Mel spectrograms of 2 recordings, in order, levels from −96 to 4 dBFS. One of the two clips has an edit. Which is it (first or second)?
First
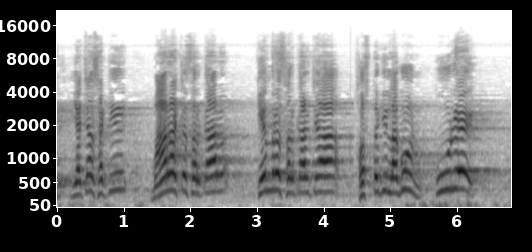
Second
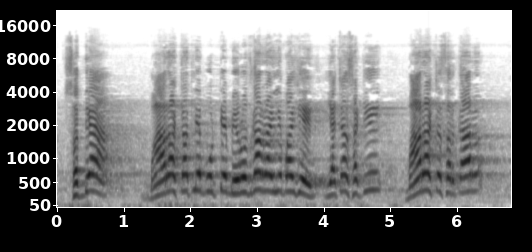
first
